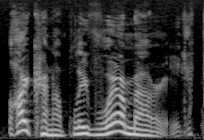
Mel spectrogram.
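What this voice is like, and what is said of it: Poor Sean Connery impression. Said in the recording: “I would do my best Sean Connery accent ... as my James Bond voice. It's pretty bad.”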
